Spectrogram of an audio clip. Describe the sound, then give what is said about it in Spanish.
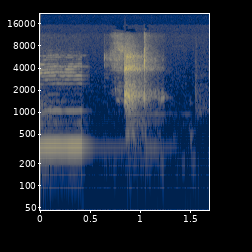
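A single sharp sneeze, a short hissy burst lasting about half a second, follows a steady humming tone that stops abruptly just before it. No one speaks. “Salud.”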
